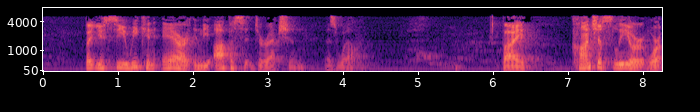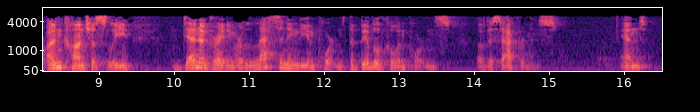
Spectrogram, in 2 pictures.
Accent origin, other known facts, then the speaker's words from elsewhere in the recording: West Coast, United States; And I grew up on the West Coast, so you'll forgive the illustration.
